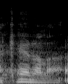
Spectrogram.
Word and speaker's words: Kerala: Yeah, Kerala.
